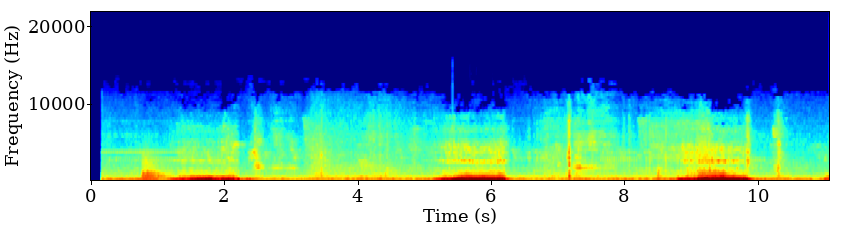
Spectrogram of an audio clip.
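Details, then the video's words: Chow Chow dog sleeping deeply in the morning, snoring like a human: three long, rough, low rumbling snores, each about a second long and spaced roughly four seconds apart, with quiet breathing between them. "Cão Chow Chow roncando igual a um ser humano"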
